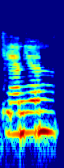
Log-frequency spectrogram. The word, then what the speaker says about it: canyon: Like when we say canyon, we hear like yun, Y-U-N.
